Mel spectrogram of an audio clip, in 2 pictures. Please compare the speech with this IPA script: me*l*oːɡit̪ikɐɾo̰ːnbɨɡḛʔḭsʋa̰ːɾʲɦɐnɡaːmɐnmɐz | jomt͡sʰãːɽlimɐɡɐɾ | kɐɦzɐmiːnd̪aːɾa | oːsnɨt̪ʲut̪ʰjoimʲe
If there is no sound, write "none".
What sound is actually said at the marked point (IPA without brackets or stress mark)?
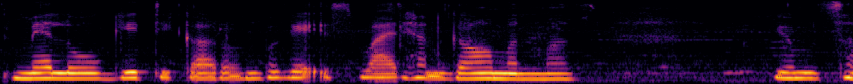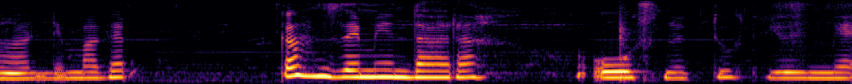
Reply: l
